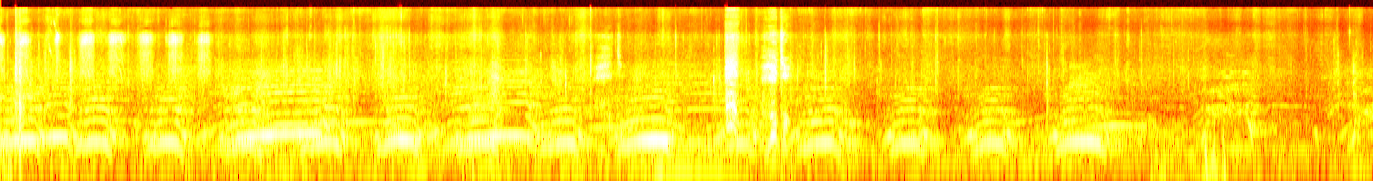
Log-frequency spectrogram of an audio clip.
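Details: Cattle at an auction of Angus and Hereford-base stock, a chorus of many low, drawn-out moos overlapping continuously, with loud clatters and bangs from gates and pens.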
